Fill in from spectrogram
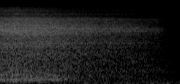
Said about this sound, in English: Let's all take a cleansing breath. Ready, confidants? In.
